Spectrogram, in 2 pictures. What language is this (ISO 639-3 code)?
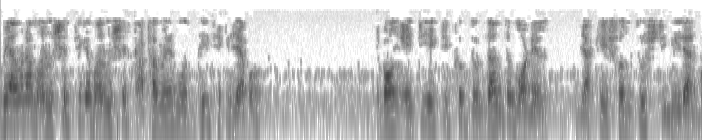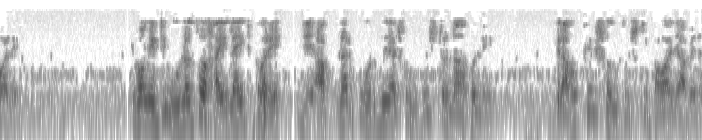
ben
